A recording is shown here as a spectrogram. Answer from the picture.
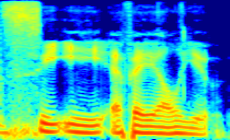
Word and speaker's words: Cefalù: And this is the one that's spelled Cefalu. Exactly. Yeah. It doesn't sound like that's how you would pronounce it, but I forget sometimes you get that ch sound, like arrivederci.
